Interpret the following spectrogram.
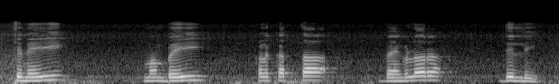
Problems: background conversations at intervals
